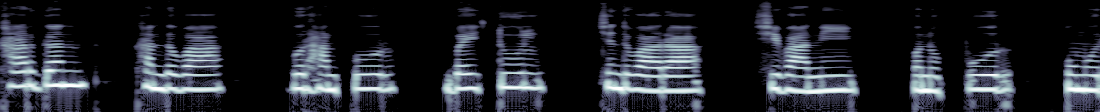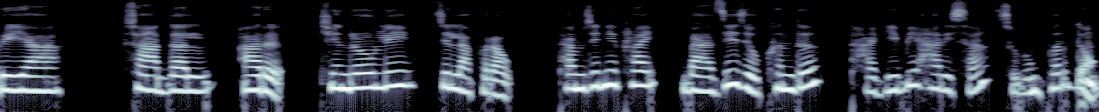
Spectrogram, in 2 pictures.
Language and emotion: Bodo, neutral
